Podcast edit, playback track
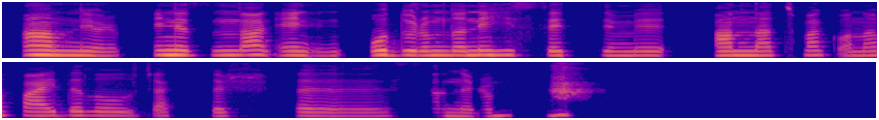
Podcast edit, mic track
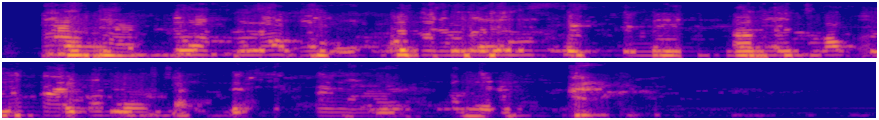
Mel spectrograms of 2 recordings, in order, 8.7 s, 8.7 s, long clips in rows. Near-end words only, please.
none

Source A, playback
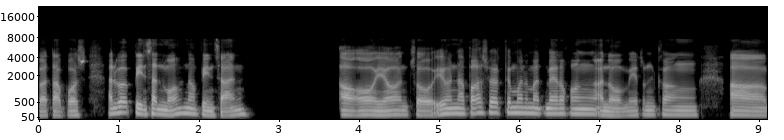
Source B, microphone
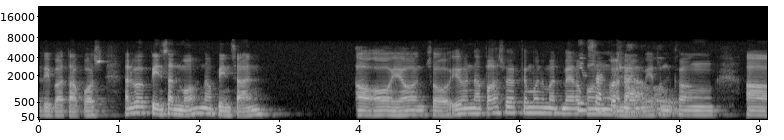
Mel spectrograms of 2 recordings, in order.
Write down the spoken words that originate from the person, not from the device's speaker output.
Pinsan ko siya, oo.

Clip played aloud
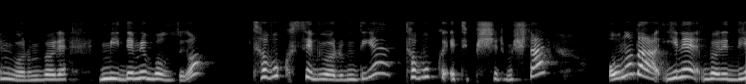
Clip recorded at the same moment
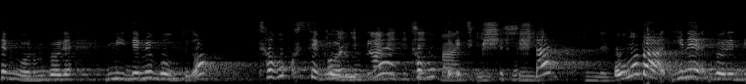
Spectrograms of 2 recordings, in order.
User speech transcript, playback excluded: Ona hitap edecek belki, bir şey de düşünülebilir.

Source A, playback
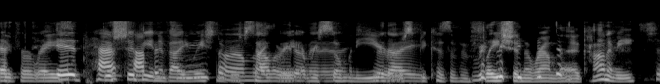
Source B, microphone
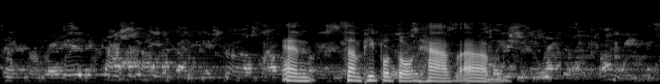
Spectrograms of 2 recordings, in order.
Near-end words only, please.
and some people don't have, um

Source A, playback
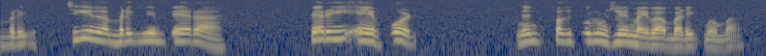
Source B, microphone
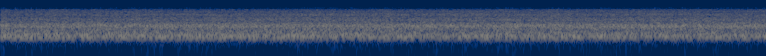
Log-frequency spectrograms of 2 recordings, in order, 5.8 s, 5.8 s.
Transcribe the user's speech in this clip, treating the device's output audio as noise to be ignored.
none

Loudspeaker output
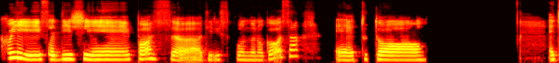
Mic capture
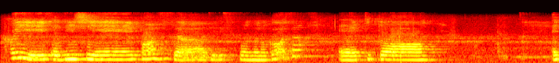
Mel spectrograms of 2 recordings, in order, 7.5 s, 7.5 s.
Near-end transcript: none

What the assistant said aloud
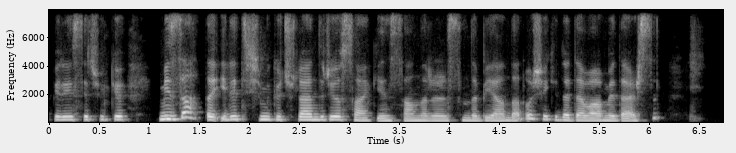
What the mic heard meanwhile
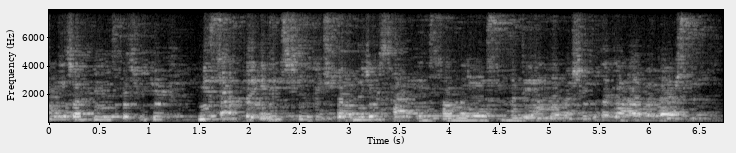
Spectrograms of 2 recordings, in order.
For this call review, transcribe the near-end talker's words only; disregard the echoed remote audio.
none

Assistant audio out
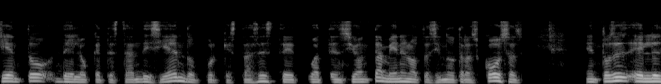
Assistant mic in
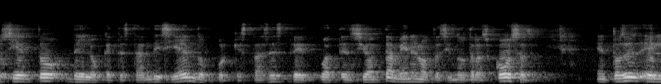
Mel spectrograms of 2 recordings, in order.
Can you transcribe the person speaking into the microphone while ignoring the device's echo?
none

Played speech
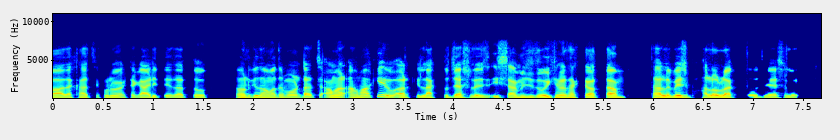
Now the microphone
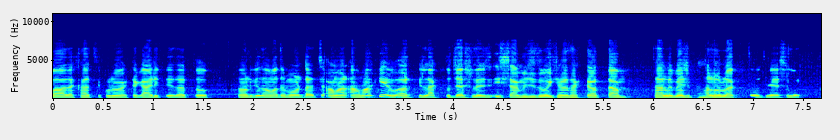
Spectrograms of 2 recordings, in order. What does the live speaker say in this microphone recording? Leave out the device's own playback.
হু, হু।

